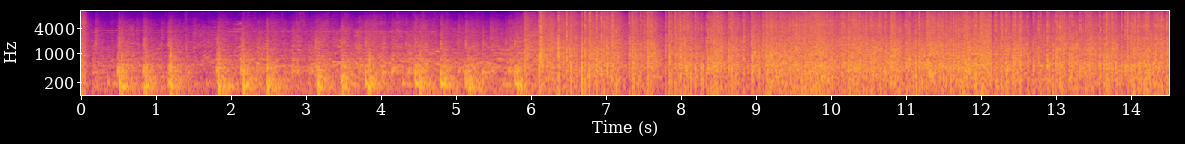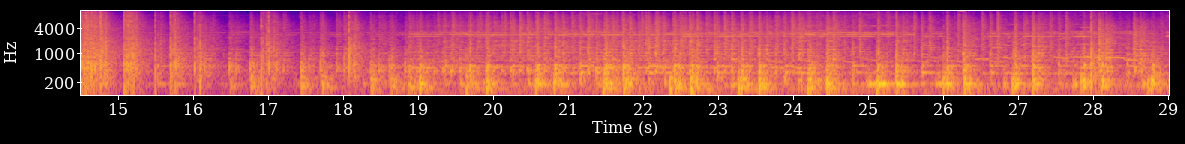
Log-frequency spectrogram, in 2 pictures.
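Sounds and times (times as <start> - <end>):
firecrackers crackling: 0.0 - 29.0.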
